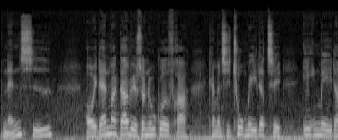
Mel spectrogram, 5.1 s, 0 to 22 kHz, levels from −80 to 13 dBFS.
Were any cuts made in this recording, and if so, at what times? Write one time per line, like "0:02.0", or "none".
0:01.3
